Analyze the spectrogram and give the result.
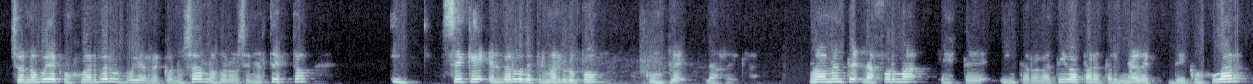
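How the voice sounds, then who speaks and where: A woman with an Argentine Spanish accent teaching French grammar in an online class, patient and checking in with her students often. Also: a little high. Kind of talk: online lecture explaining grammar. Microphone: video call. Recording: tinny phone-like video call audio.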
